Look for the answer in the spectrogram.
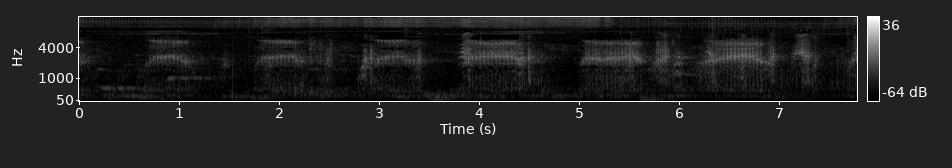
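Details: A greylag goose at the Soča River mouth nature reserve (Izliv Soče), Slovenia, on 14 June 2024 gives a run of harsh, nasal honks, about one per second, over a steady background hiss.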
